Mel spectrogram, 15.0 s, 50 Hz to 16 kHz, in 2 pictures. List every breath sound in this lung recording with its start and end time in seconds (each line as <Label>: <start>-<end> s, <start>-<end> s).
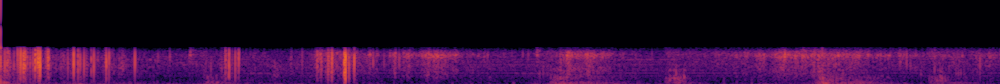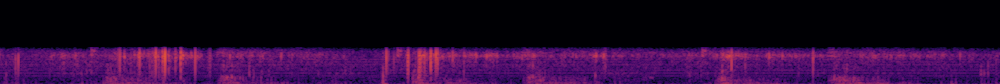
Inhalation: 3.99-4.89 s, 6.08-6.92 s, 8.20-9.10 s, 10.46-11.39 s, 12.80-13.74 s
Exhalation: 4.89-5.67 s, 6.92-8.01 s, 9.10-10.21 s, 11.40-12.58 s, 13.74-14.63 s
Crackles: 6.07-6.89 s, 6.91-8.00 s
